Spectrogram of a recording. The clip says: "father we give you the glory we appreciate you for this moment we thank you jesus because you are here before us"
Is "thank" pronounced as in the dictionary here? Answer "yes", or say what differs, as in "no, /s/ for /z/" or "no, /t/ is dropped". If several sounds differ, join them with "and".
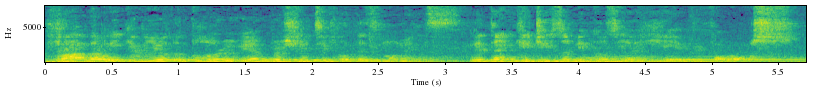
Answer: yes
